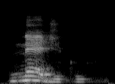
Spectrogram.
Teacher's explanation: A primeira sílaba, me, é tônica. Di e co é átono.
